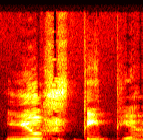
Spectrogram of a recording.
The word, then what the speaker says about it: justitia: El sonido de la J no existía en latín. Siempre suenan I. Fíjense la palabra que está escrita ahí. Justitia decimos.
